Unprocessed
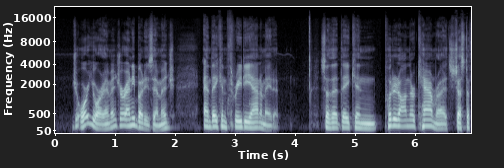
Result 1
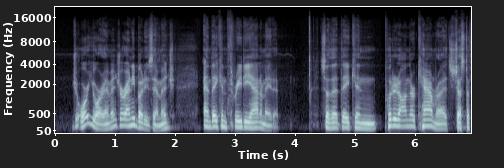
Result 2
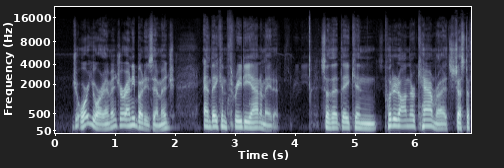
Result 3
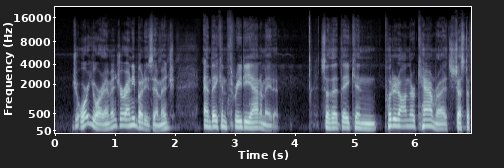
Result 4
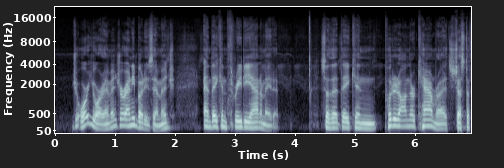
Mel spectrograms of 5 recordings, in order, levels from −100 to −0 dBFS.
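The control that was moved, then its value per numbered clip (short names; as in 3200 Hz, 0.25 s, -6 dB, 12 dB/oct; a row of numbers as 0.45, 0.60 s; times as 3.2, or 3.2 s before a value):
thin delay, time: 64, 957, 146, 278 ms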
